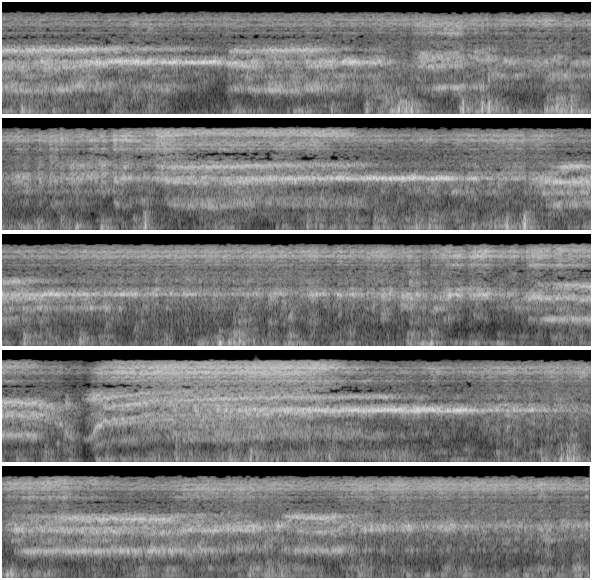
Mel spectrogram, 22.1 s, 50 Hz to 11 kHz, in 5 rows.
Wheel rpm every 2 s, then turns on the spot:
220, 220, 230, 230, 230, 230, 180, 180, 230, 220, 230.
none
